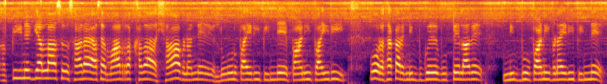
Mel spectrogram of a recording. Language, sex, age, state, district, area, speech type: Dogri, female, 60+, Jammu and Kashmir, Udhampur, rural, spontaneous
